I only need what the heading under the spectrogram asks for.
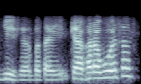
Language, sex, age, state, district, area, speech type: Urdu, male, 30-45, Delhi, North West Delhi, urban, conversation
